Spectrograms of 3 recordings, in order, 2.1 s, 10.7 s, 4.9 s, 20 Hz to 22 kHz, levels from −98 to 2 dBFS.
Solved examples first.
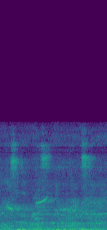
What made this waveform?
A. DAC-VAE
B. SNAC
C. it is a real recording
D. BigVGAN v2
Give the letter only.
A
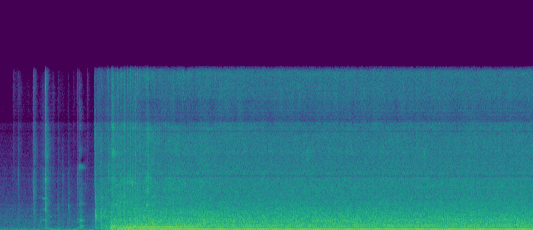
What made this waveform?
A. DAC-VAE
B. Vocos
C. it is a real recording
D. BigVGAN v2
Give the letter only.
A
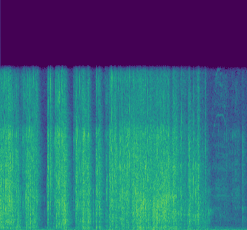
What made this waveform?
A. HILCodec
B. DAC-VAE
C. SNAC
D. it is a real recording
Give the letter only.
D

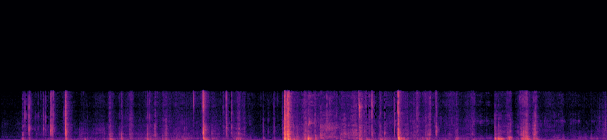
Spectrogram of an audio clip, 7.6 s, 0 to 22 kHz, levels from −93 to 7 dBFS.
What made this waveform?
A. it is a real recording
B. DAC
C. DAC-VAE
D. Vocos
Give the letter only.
A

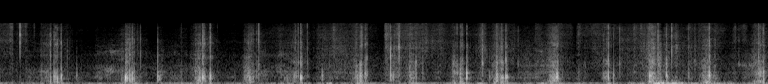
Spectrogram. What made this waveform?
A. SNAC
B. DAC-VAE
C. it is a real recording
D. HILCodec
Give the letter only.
B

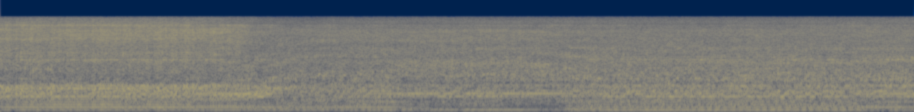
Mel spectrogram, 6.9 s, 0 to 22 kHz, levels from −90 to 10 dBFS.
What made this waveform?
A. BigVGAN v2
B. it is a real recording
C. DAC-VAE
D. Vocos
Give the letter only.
C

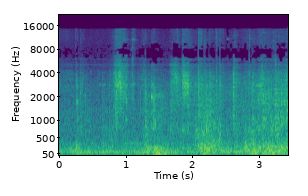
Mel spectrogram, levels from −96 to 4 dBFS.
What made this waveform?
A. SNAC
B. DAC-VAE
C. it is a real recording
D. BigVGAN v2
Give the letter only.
C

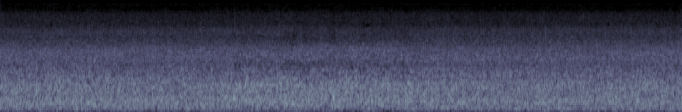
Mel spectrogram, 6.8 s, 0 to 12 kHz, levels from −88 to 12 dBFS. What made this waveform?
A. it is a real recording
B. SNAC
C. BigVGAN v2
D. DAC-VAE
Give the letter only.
A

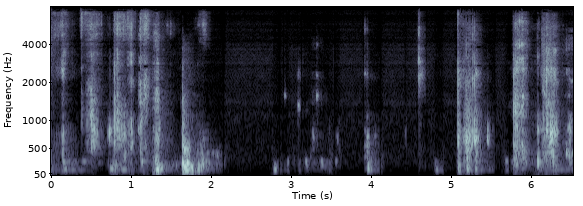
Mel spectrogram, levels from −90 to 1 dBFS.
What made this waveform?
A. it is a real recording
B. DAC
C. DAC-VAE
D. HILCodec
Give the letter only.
C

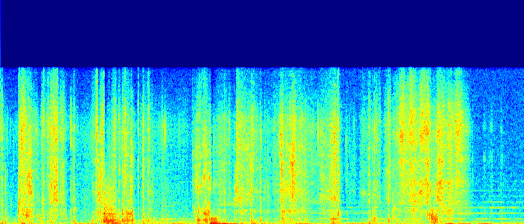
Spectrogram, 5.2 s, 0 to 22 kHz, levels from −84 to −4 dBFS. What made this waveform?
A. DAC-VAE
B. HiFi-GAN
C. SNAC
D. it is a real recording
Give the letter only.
D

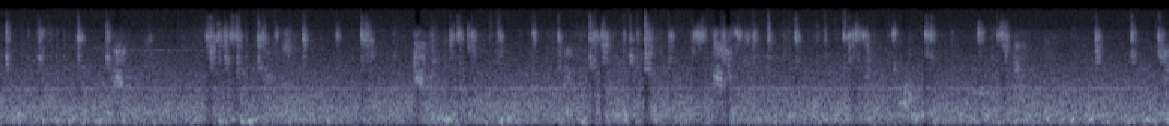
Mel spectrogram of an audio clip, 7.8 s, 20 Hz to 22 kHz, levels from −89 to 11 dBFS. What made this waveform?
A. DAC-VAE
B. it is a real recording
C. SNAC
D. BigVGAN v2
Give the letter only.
B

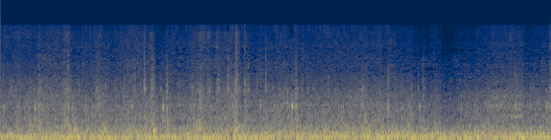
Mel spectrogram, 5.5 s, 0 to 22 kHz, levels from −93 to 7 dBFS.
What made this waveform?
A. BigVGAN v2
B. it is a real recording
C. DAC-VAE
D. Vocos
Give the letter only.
B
